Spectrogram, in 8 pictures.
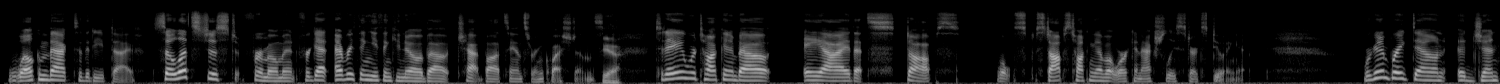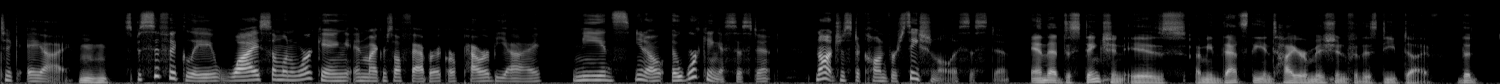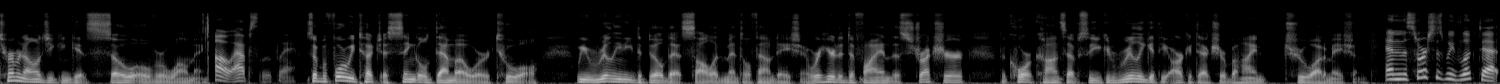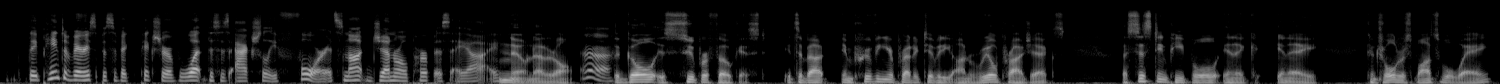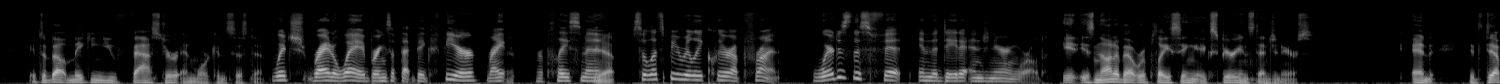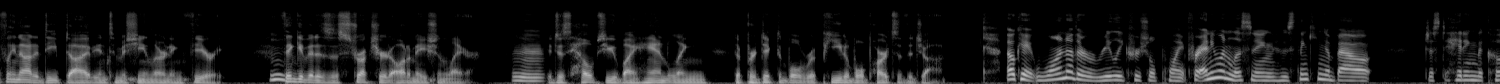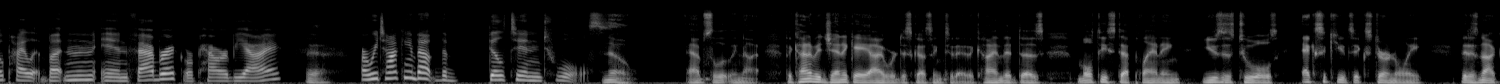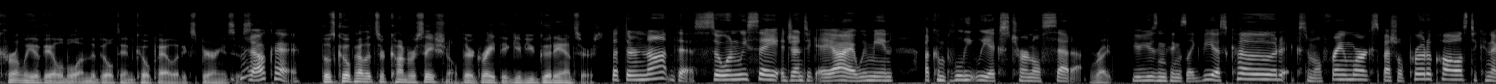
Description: If you like to listen to the content on the go, here is the AI generated podcast explaining everything about this blog 👇.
